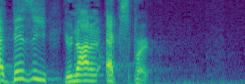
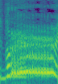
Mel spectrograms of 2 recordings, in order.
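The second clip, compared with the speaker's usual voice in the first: high trilled brrr mimicking fast chatter; rapid babble noise; 3 dB louder than usual. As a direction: rattle off a brrr like nonstop talk.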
